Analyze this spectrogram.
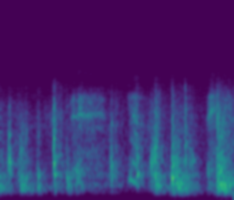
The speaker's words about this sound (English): help me push the desk against the door.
